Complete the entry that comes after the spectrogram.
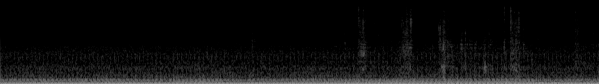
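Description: Vauxhall Astra J 1.6 four-cylinder petrol engine idling steadily at running temperature, running lean from unmetered air leaking in after the airflow meter. A few short, sharp sounds come in the second half.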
